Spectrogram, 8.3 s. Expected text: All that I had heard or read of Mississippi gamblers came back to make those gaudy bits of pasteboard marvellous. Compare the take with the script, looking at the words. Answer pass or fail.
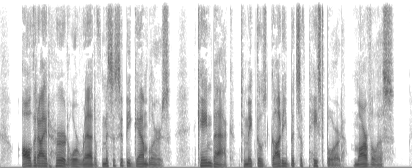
pass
